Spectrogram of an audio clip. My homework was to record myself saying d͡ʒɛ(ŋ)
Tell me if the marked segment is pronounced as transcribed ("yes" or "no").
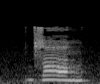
yes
